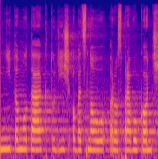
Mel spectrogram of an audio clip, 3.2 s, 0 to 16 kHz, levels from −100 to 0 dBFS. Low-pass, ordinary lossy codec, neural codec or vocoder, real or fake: 14.4 kHz; MP3, 96 kbps; none; real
